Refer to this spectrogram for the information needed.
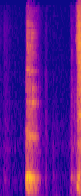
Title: Beknięcie, burping the best from Ukraina !!!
